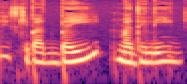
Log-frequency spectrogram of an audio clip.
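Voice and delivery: usual speaking voice

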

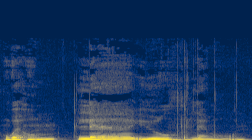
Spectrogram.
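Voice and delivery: very slow, with the final vowel of یظلمون held long; lengthened ending. Shown as a demonstration. Teacher showing the stretched ending to students, slow. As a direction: hold the وُن of یظلمون out at the end. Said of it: "اینڈ میں مد عارض للسکون".

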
